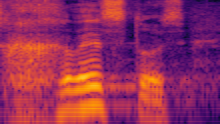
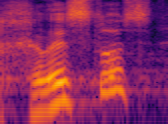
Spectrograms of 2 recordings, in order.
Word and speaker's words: Christos: So it is a Greek word, and in the Greek it is pronounced Christos, but in English it is Christ with a K.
